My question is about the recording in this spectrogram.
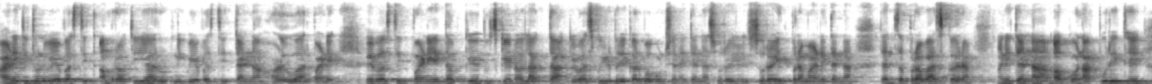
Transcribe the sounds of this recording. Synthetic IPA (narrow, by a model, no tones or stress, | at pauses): aɽ̃it̪it̪ʰuːnʋjəʋəst̪ʰit̪əmɾəʋt̪iːjaɾuʈɳiːʋjeʋəst̪ʰit̪ːjanːaɦəɭʋaɾpəɽ̃e | ʋjeʋəst̪ʰit̪̚pəɳed̪ʱəkːed̪ud͡zkenəlaɡt̪akĩw̃ʋaspiːɽbɾekəɾbəɡuːɳɕenajt̪janːasuɾsuɾəɦiːt̪̚pɾəmaɽ̃et̪janːa | t̪jant͡səpɾəʋaskəɾa | aɽ̃it̪janːaəkonak̚puːɾit̪ʰe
